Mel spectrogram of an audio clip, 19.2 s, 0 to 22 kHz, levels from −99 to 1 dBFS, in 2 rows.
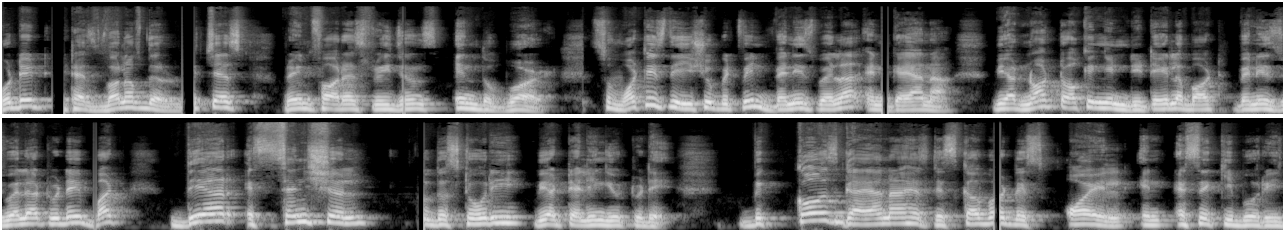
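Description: Blocks of digital silence cut the speech at 0.37, 1.35, 3.00, 6.60, 10.29, 12.73 and 17.04 s, lasting about 93, 93, 16, 46, 17, 46 and 46 ms. Buffers likely went unfilled, 4096 or 2048 samples, leaving flat silent stretches with abrupt vertical edges on the waveform.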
